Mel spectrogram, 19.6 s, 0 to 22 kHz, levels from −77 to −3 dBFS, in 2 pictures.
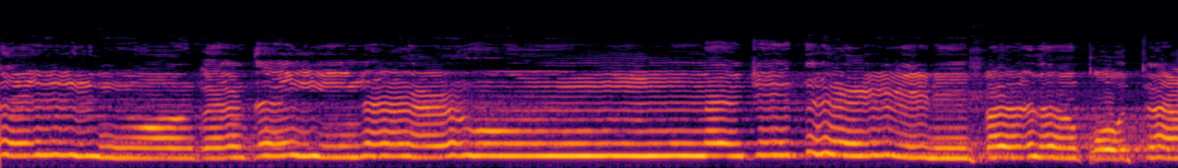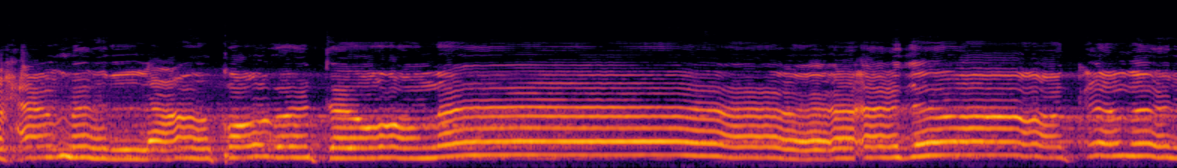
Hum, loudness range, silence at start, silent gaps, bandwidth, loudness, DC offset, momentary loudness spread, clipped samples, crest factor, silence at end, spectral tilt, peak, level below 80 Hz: none; 2 LU; 0 s; none; 8.2 kHz; -18 LUFS; under 0.1%; 4 LU; under 0.1%; 12 dB; 0 s; -4 dB/octave; -6 dBFS; -66 dBFS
